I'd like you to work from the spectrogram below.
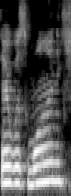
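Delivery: ordinary delivery, nothing marked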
